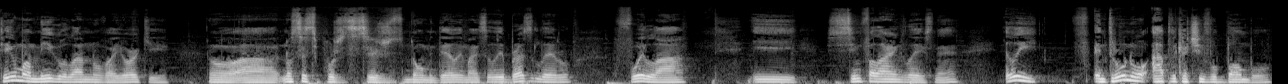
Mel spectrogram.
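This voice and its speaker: Speaking with a Spanish accent, a man keeps to a medium pitch with ordinary pitch variation. His pace is fairly slow, broken by long, frequent pauses. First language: Spanish (speaking Portuguese). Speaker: podcast guest. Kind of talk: casual chat.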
